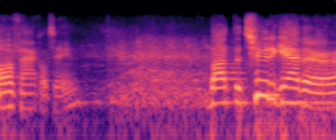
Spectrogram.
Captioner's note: laughter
